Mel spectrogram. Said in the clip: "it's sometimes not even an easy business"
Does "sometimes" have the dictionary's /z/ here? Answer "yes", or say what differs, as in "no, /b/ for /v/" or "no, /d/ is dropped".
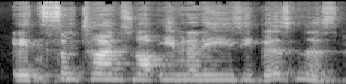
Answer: yes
